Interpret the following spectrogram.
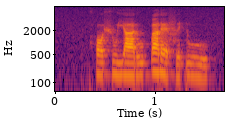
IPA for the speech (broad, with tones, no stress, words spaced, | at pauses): kʰɔ˨ʃu˨ jaː˨ɾu˨ ɓa˦ɾɛ˨fɪ˨ ɗuː˨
